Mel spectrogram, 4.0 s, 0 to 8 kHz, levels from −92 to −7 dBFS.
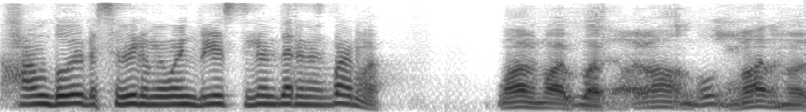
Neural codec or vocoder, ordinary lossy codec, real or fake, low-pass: codec, 16 kHz, 0.5 kbps, FreqCodec, larger model; none; fake; 7.2 kHz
